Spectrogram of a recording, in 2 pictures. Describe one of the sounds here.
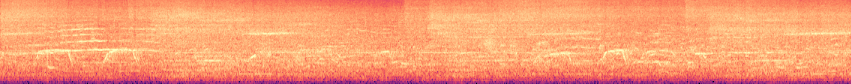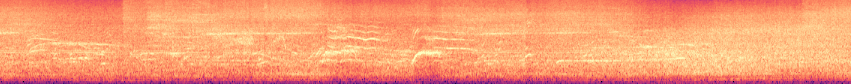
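Riders on a swinging ride scream and shriek in waves.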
